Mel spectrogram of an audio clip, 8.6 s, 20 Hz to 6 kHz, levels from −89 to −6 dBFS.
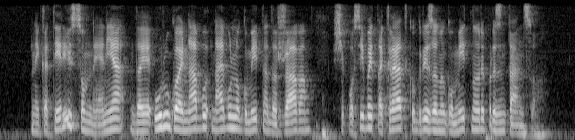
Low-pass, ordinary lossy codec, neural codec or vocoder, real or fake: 5.4 kHz; none; vocoder, 22.05 kHz, 80 mel bands, Vocos; fake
